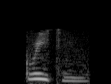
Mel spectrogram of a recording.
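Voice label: "greeting", English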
